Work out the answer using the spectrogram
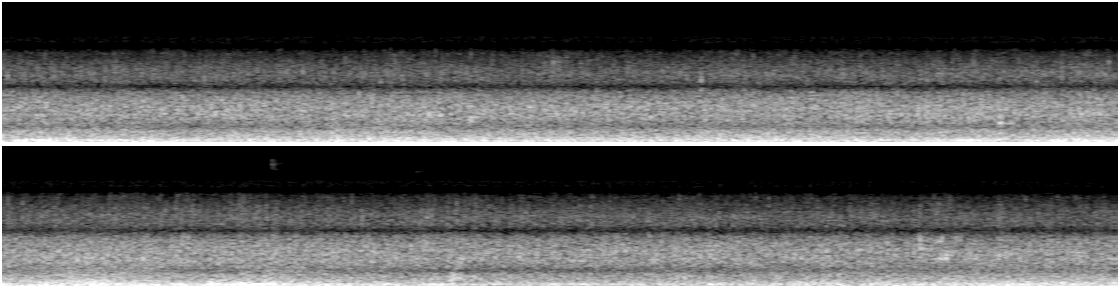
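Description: Wind buffeting the microphone: a steady low rumble that swells and eases in gusts.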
